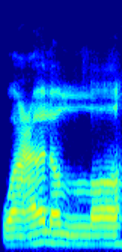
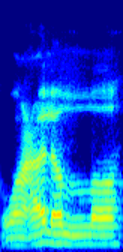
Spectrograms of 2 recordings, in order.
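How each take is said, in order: Both takes have the same delivery.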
